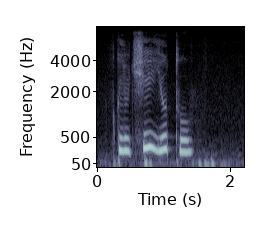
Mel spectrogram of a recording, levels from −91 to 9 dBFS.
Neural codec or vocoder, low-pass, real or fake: none; 7.2 kHz; real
